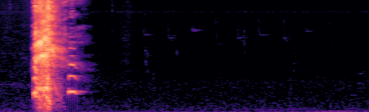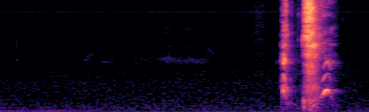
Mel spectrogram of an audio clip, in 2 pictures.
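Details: Two sharp, hissing adult sneezes about nine seconds apart, the second with a brief catch; from a compilation of varied sneezes, including loud, quiet, false starts, stifled and muffled ones.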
